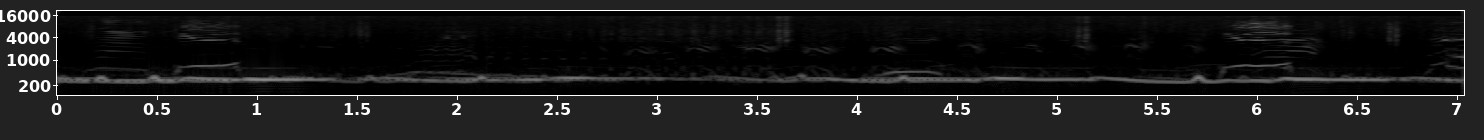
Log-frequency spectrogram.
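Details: Great steppe grouse: a continuous low, wavering hum, with occasional upslurred hoots and scattered faint high chirps.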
